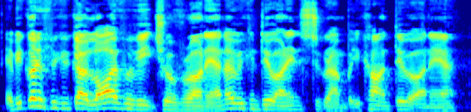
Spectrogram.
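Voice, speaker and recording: Man, 30s, from England, soft relaxed voice, rambling livestream chat, repeats himself, phone mic at home. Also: medium pitch, fast talker. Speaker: livestream host. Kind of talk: casual livestream chat reading comments. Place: small living room at home, indoors. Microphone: phone held at arm's length.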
